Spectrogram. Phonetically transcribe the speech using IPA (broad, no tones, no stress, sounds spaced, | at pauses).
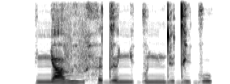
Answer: ɲ a v i v h ɘ d ɘ ɲ i ɡ o ɲ n d y d i ɡ u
